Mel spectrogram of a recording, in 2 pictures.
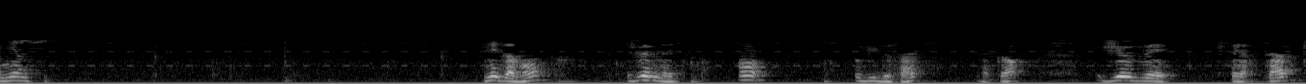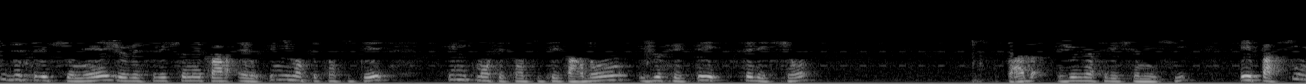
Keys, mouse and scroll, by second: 1.3-1.7 scroll down 1, 1.7-3.5 middle drag, 3.0 z, 4.5-7.9 middle drag, 7.0 KP_7, 8.4 KP_3, 12.0 Tab, 13.4 a, 15.6 l, 19.7 p, 22.9 Tab, 23.5-25.4 right drag, 24.7-26.1 middle drag.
